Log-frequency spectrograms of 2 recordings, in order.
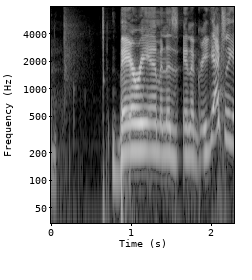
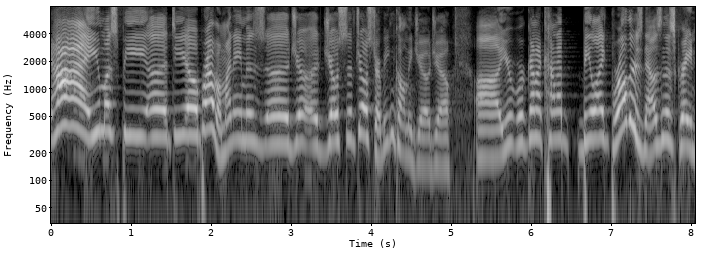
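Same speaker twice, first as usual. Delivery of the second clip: higher, cheerful eager greeting; eager nice boy; 7 semitones higher than usual. Retold or imitated. JoJo welcoming Dio, higher eager voice. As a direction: greet him like an overeager puppy.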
